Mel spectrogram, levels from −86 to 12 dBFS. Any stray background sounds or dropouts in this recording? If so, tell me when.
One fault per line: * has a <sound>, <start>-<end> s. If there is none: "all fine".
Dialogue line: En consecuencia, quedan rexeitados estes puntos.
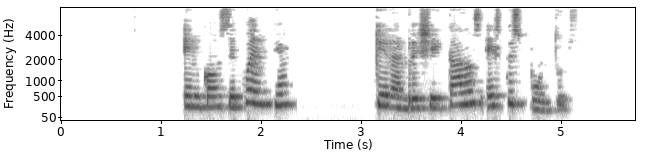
all fine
